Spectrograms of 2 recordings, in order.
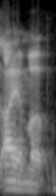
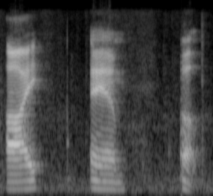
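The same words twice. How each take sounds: First: The words run together without pauses. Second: There is a pause between each word.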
